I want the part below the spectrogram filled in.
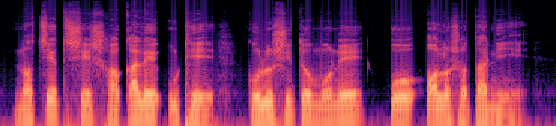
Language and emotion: Bengali, neutral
